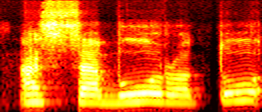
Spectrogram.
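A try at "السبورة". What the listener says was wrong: As-saburotu salah. Ada yang kurang. As-saburotu. Yang benar as-saburotu. Baknya bertasydid.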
